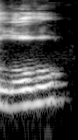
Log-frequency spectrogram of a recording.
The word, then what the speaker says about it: Louisville: And remember, quiz, it's Louisville. You don't like pronounc I've been there, so I should know better, right? Lugie in the back of your mouth.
